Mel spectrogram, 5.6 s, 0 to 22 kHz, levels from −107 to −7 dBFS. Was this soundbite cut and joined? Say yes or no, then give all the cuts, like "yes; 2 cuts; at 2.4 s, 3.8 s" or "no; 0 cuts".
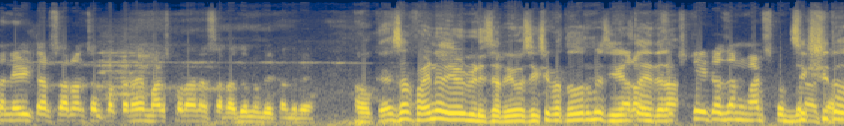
no; 0 cuts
